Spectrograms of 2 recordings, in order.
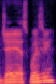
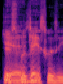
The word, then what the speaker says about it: Jay Swizzy: And then you're featured on Jay Swizzy. Is that how you say it? Or is it JS Wizzy? Jay Swizzy, yeah.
